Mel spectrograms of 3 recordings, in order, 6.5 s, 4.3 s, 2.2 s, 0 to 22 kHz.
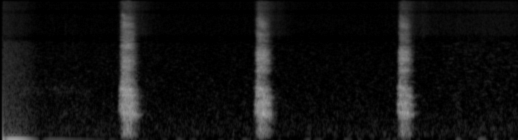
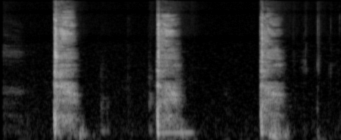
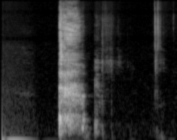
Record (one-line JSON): {"exhalation_length": "6.5 s", "exhalation_amplitude": 6727, "exhalation_signal_mean_std_ratio": 0.29, "three_cough_length": "4.3 s", "three_cough_amplitude": 32766, "three_cough_signal_mean_std_ratio": 0.31, "cough_length": "2.2 s", "cough_amplitude": 32767, "cough_signal_mean_std_ratio": 0.3, "survey_phase": "beta (2021-08-13 to 2022-03-07)", "age": "18-44", "gender": "Female", "wearing_mask": "No", "symptom_sore_throat": true, "symptom_fatigue": true, "symptom_onset": "3 days", "smoker_status": "Never smoked", "respiratory_condition_asthma": false, "respiratory_condition_other": false, "recruitment_source": "Test and Trace", "submission_delay": "1 day", "covid_test_result": "Positive", "covid_test_method": "RT-qPCR", "covid_ct_value": 25.6, "covid_ct_gene": "N gene"}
